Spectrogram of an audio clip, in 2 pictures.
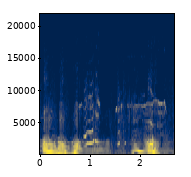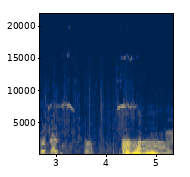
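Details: Alaskan Malamute sled dogs waiting to run in freezing -30 °C weather in Larose Forest, Ontario, Canada: long wavering whines and howls that rise and fall, pausing briefly midway before another strong burst of howling.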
